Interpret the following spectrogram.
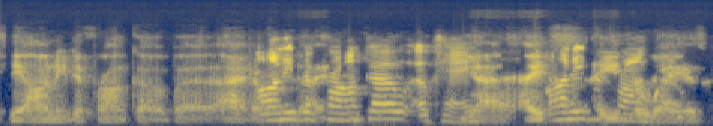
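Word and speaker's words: Ani DiFranco: saying it right the annie defranco but i don't know okay so she it's pronounced like i if i were speaking okay if i yeah um but so ani defranco so uh i really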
